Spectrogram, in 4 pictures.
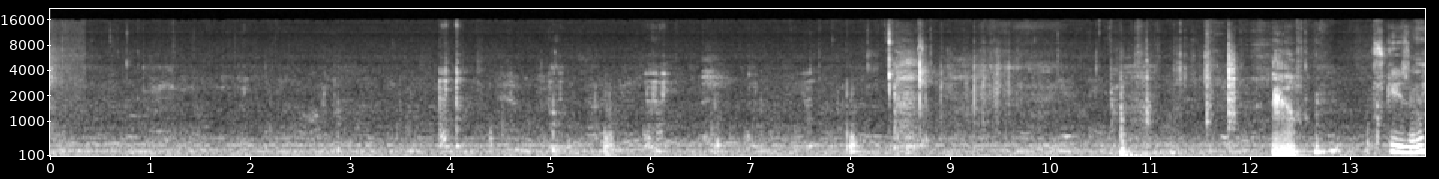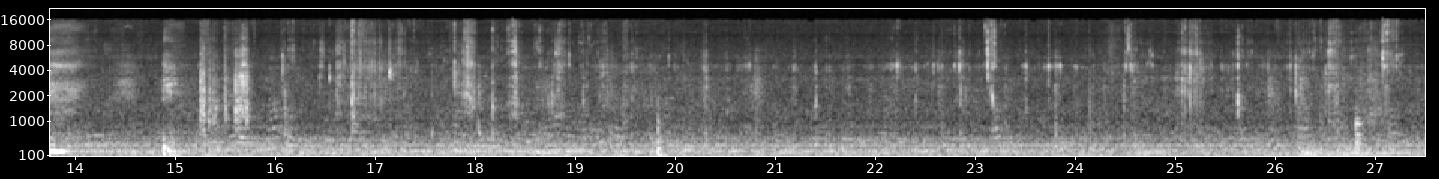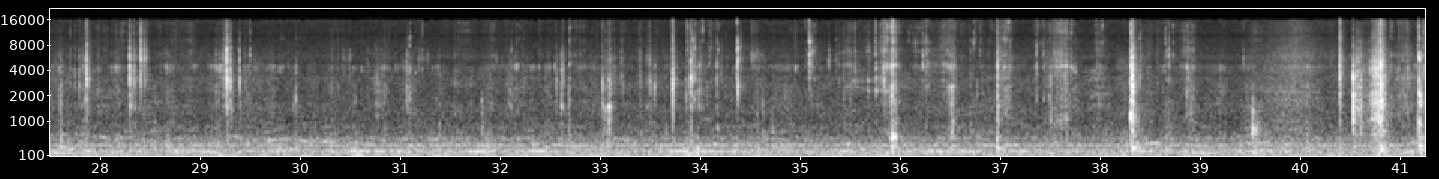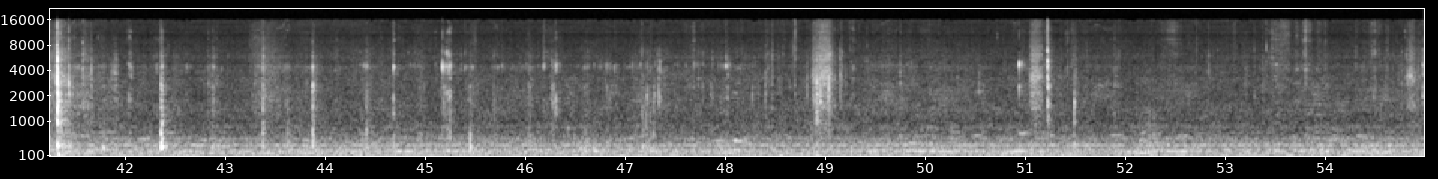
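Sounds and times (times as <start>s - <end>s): person chewing: 15.6s - 39.5s, 40.4s - 49.9s.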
